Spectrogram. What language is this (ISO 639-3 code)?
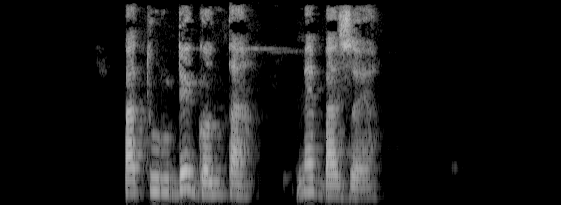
gba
